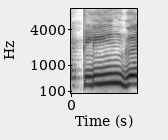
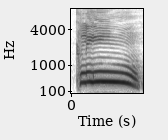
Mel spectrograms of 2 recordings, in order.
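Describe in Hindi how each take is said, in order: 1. शब्द का अंत ng ध्वनि से होता है। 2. शब्द का अंत अनुनासिक स्वर से होता है। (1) "क्लींग नहीं है" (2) "क्लीं सही से प्रोनाउंस करना"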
